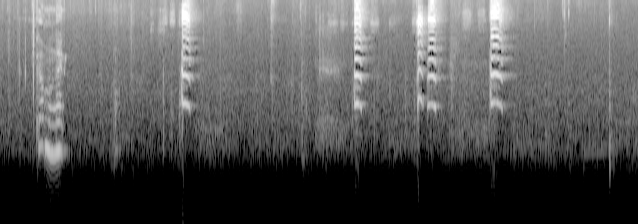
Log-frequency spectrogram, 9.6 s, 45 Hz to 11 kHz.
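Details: German Shorthaired Pointer puppies playing in a garden, 22 September 2016: sharp, high harmonic squeaks and squeals in short bursts every second or two, with a woman's voice briefly heard at the start.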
